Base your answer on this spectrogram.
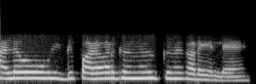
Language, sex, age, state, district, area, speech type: Malayalam, female, 30-45, Kerala, Kannur, rural, conversation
